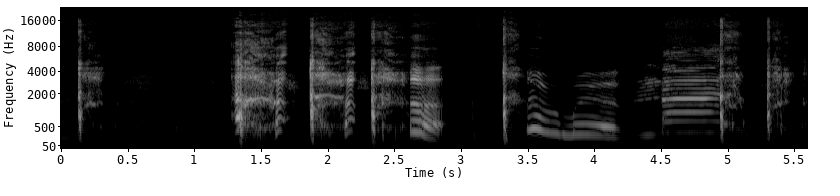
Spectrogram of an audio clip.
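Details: A person who feels very ill with a bad cough and cold gives a few short, harsh coughs and throat clearing, then strained, groaning vocal sounds.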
